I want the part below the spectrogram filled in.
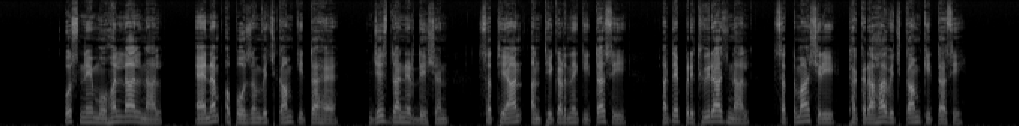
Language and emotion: Punjabi, neutral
